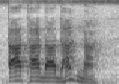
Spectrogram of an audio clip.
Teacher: ता जो आपकी जो जवान है दांत में लगे, ता, था, दा, धा, ना, ये दंत कहलाते हैं, दंत व्यंजन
